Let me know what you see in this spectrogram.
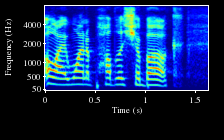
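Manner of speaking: ordinary delivery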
